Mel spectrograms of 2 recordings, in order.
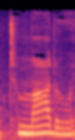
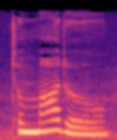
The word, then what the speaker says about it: tomato: turtle tortoise tree tea tomato or tomato is okay and that is the different pronunciation between us and uk train tom tractor teacher table thai toucan tiger turkey turtle tortoise tree tea tomato tree tom treader you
